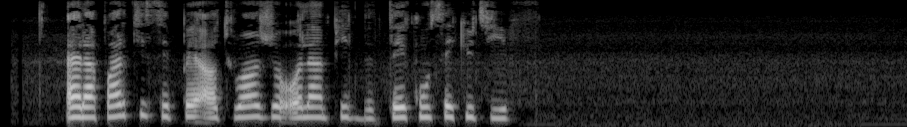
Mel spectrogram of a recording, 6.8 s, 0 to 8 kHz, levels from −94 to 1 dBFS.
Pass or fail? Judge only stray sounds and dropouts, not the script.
pass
